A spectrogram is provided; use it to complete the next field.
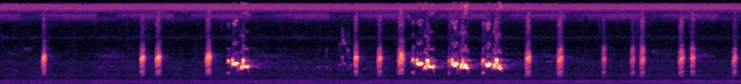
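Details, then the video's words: Sooty-headed bulbul used to lure wild birds, giving spaced single chirps with a cluster of three short bubbling, liquid warbles midway. "SUARA BURUNG KUTILANG PIKAT GACOR NGOTOT. PANCINGAN.."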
